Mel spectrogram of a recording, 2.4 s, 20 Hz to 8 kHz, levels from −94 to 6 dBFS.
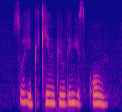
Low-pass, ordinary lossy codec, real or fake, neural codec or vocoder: none; none; fake; codec, 16 kHz, 1 kbps, X-Codec, HuBERT features, trained on general audio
